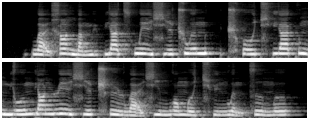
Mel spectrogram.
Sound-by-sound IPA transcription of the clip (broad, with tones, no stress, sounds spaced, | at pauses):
p w a̰˨˩ ɪ̯ x ɑ˥˩ ŋ w ä˩ m y̰˨˩ p j ä˥˧ t͡sʰ w e˥˩ ɪ̯ ɕ i˧˥ ʈ͡ʂ w ə˥ n | ʈ͡ʂʰ o˧˥ ʊ̯ t͡ɕʰ j ä˥ k ʊ˥˩ ŋ m j o˧˥ ʊ̯ n̪ j ɑ˥ ŋ ɻ e˥˩ ɪ̯ ɕ i˧˥ ʈ͡ʂʰ ɻ̩˥˩ ɻ w a̰˨˩ ɪ̯ ɕ i˥˩ m w ɔ˥ m ɤ˧˥ t͡ɕʰ y˧˥ n w ə̰˨˩ n t͡s ɹ̩˥˩ n̪ ɤ˥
